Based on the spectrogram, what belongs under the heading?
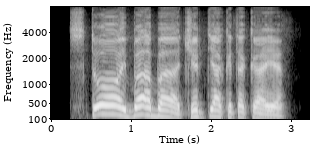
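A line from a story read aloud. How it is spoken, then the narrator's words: Cheerful yelling. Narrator (Russian): весело заорал шофер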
